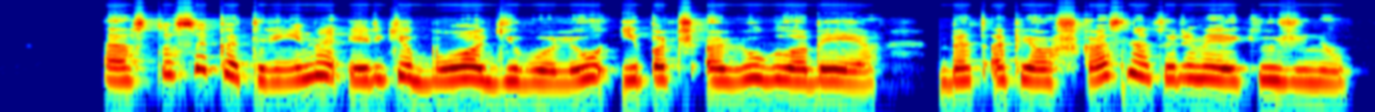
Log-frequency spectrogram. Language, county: Lithuanian, Vilnius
